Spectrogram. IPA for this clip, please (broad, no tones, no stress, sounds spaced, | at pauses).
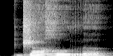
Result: d͡ʒ a ʁ o r ɐ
